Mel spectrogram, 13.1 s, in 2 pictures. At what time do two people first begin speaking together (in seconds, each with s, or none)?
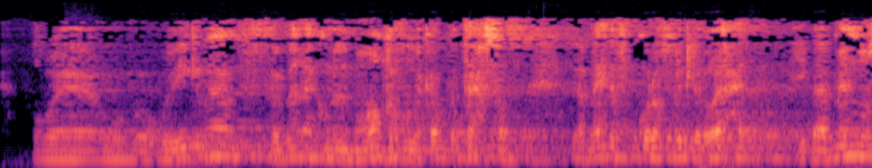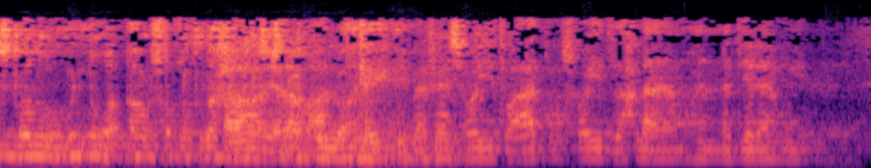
8.2 s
